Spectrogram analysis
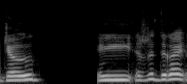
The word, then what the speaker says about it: Job: Yeah, you pronounce it Job.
